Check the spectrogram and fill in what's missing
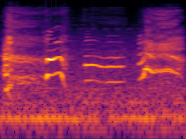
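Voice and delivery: very high, squealing laugh; big amused laugh. Real, not acted. Realizing she resembles her mother, high laughing burst.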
